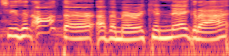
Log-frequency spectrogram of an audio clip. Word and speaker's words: Negra: but also an author let's not forget that Negra is that am I saying it right you're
